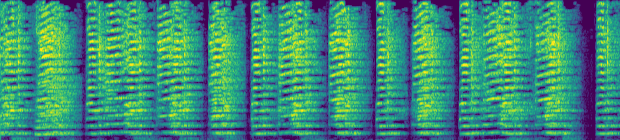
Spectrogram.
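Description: A crane calling a steady run of short, reedy notes, all at the same pitch, about two and a half a second.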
